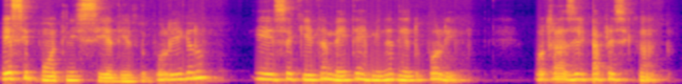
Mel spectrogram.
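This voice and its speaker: His voice is high-pitched, gravelly and dark-toned as this man, who has a Brazilian Portuguese accent, teaches a recorded math lesson. He explains step by step, slowly drawing out key words and checking in with "beleza?".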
